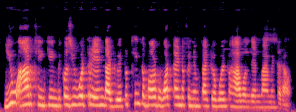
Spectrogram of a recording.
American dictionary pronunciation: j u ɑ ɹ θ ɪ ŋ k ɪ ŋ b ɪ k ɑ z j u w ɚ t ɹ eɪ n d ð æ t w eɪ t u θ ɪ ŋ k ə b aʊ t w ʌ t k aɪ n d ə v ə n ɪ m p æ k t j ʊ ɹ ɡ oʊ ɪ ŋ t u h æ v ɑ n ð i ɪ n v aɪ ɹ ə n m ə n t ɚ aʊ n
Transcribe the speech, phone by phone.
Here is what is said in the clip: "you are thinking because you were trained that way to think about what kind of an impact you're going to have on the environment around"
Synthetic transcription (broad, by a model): j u ɑ ɹ t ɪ ŋ k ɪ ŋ b ɪ k ɑ z j u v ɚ t ɹ eɪ n d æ t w eɪ t u t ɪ ŋ k ə b aʊ t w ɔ t k aɪ n d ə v ə n ɪ m p æ k t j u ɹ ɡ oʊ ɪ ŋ t u h æ v ɑ n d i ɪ n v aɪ ə m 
